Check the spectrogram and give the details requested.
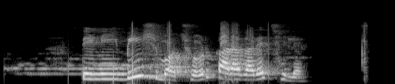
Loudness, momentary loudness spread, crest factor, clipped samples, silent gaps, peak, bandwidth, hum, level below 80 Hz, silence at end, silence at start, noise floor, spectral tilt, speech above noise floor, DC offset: -12 LUFS; 21 LU; 14 dB; under 0.1%; 3.14-3.60 s; 0 dBFS; 7.6 kHz; none; -56 dBFS; 0.3 s; 0.15 s; -32 dBFS; -4.5 dB/octave; 20 dB; under 0.1%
